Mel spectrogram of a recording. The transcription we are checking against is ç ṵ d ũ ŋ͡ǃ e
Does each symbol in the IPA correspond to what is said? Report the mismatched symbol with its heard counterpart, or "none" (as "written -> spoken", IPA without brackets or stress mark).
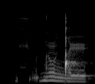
none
